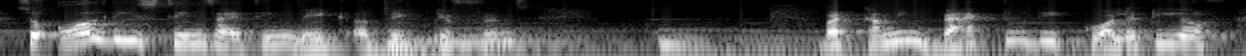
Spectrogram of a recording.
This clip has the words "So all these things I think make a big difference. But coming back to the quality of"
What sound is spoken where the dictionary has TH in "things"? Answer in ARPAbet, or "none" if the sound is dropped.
T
